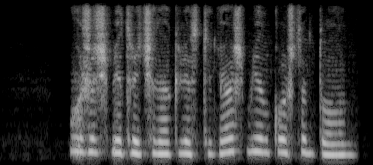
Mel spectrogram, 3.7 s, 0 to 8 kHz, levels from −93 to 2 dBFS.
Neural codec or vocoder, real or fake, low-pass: none; real; 7.2 kHz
